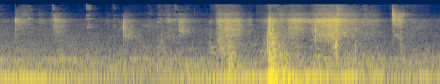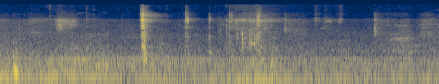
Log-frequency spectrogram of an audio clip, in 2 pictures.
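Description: Scattered light clicks and scuffs of a golden retriever puppy moving and playing on a tile floor, with one loud bump about three seconds in.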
